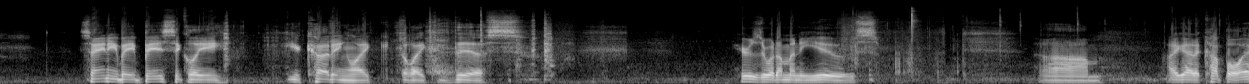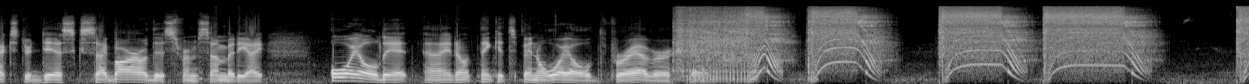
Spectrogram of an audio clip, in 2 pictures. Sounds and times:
Speech: 0.8s - 2.3s, 2.9s - 5.4s, 7.4s - 8.8s, 10.4s - 11.1s, 11.7s - 15.2s, 15.8s - 19.7s
Power tool: 19.2s - 24.2s.

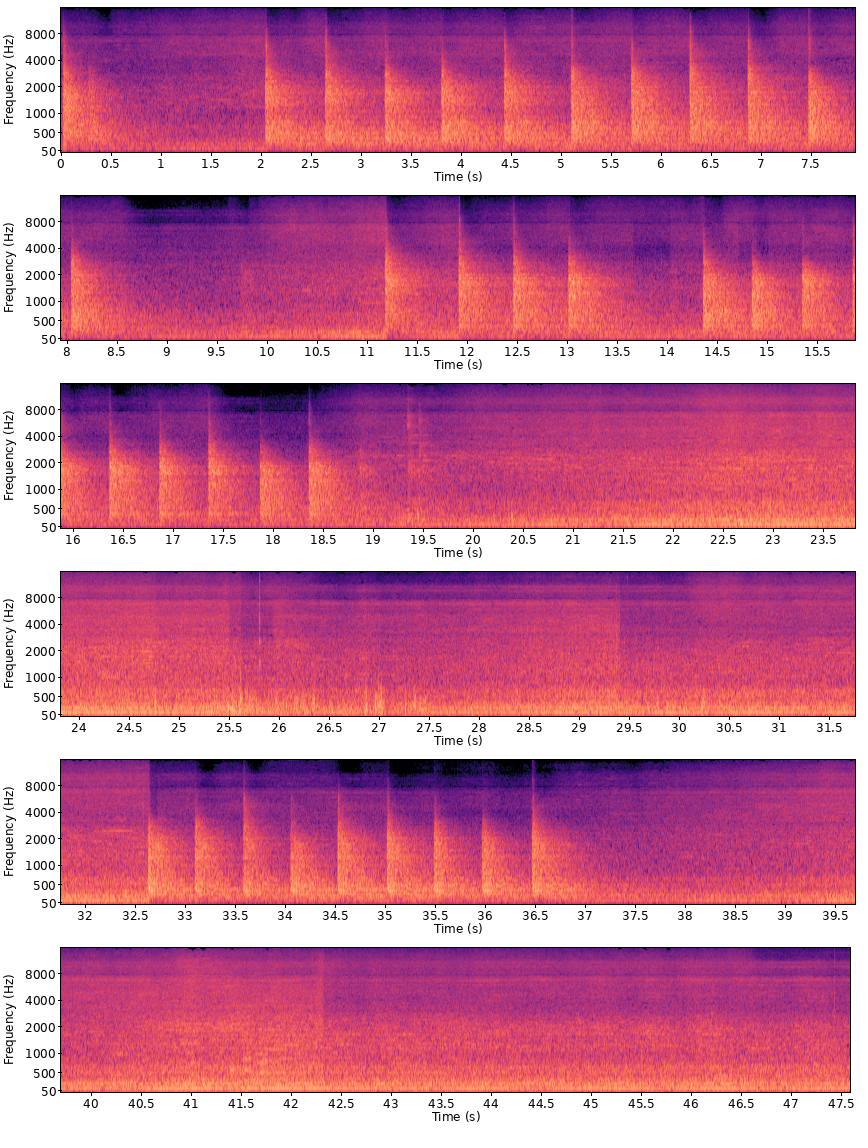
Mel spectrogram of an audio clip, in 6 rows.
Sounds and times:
Ship: 0.0s - 47.5s
Hammer: 2.0s - 8.4s, 11.2s - 13.4s, 14.4s - 18.6s, 32.6s - 37.0s.

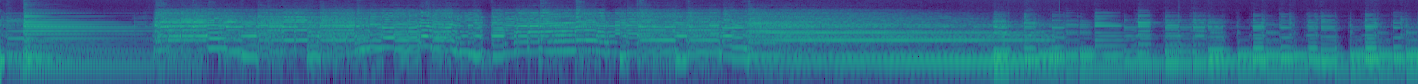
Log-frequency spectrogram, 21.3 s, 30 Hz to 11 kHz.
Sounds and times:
Music: 0.0s - 21.2s.

